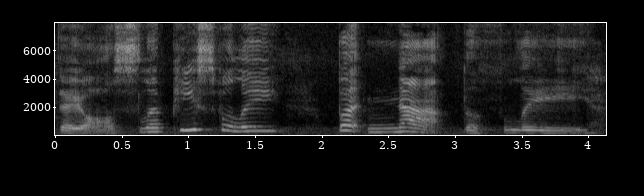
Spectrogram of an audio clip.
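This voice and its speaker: A woman's voice: a little high, very animated, slow pace. A woman reading a children's picture book aloud as a storytime librarian, with theatrical, sing-song emphasis. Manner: theatrical, sing-song emphasis with acted animal sounds and sneezes.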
